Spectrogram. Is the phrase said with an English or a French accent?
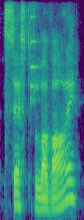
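French. It is said with a French accent.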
